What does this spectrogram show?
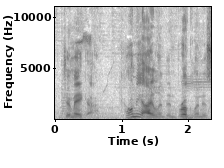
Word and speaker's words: Jamaica: The Dutch pronounced the letter J as a Y, so when the English saw the word spelt with a J, they assumed it was pronounced Jamaica.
